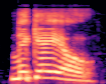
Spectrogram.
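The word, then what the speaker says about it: nikaō: And it's spelled Nikao in the Greek, and it's pronounced Nikeo.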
